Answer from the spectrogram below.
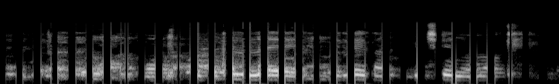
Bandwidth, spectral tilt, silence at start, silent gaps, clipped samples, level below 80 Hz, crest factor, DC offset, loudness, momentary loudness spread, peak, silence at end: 7.4 kHz; -3.5 dB/octave; 0.05 s; 0.35-0.40 s, 1.40-1.44 s, 2.28-2.32 s; under 0.1%; -56 dBFS; 20 dB; under 0.1%; -21 LUFS; 16 LU; -2 dBFS; 0.35 s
